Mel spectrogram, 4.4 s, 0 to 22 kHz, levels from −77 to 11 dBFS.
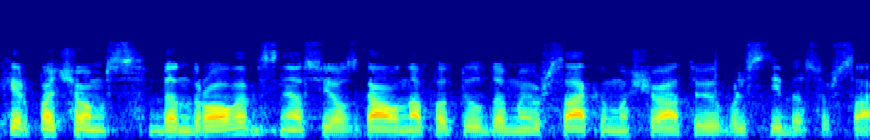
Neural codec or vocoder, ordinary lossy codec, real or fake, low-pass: none; Opus, 64 kbps; real; 7.2 kHz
